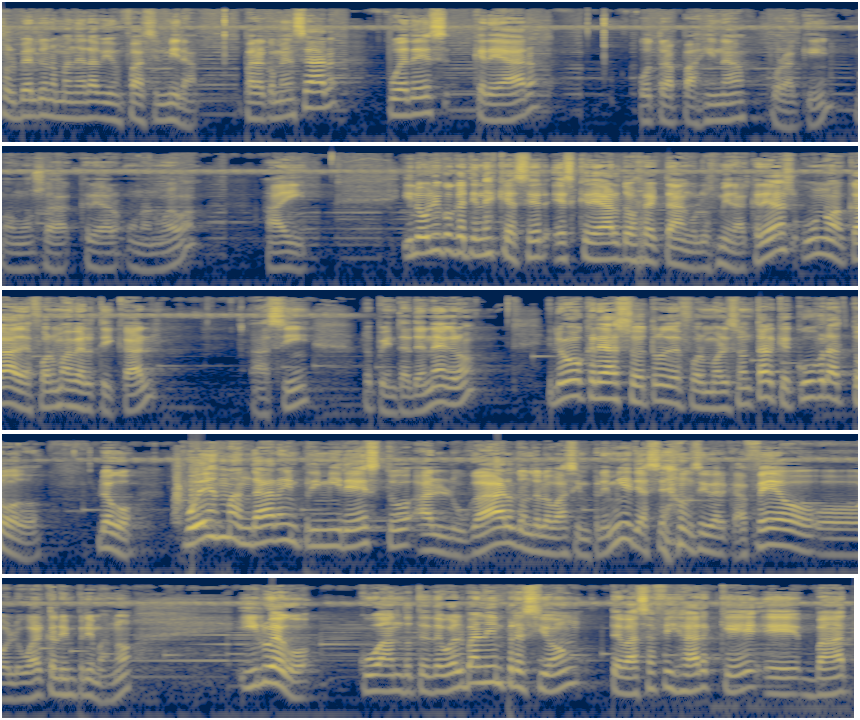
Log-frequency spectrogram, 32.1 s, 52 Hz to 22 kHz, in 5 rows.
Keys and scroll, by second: 3.5 Caps_Lock, 3.8 shift+o, 9.6 v, 10.5 space, 11.9 m, 19.9 v, 20.5 v, 21.7 space.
